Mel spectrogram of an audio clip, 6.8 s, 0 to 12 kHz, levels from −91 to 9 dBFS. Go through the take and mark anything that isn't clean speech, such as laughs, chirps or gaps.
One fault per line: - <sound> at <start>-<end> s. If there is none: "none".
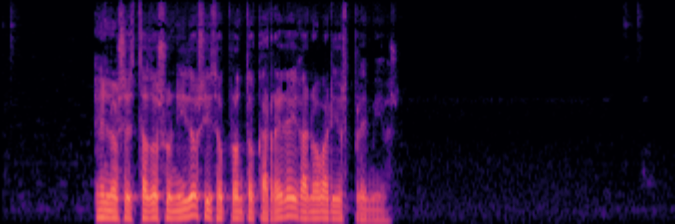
none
